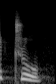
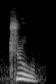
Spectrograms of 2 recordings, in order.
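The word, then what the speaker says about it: troupe: ट्रूप नहीं पढ़ेंगे, हम पढ़ेंगे ट्रूप। क्या पढ़ेंगे? ट्रूप। तो उच्चारण लॉन्ग ही है। मंडली, समूह या जो ग्रुप है उसको बोलेंगे ट्रूप।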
